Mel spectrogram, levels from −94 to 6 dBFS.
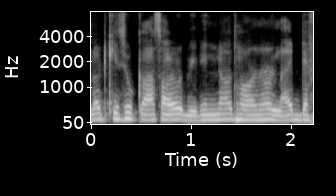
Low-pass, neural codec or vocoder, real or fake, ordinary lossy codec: none; codec, 16 kHz, 4 kbps, X-Codec, HuBERT features, trained on general audio; fake; none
